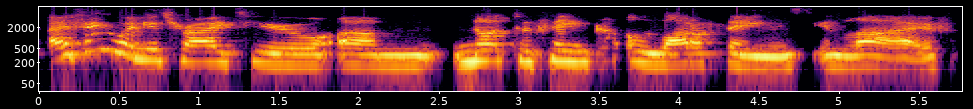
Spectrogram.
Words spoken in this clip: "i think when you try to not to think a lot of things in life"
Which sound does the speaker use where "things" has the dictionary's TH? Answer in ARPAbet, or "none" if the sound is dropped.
TH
